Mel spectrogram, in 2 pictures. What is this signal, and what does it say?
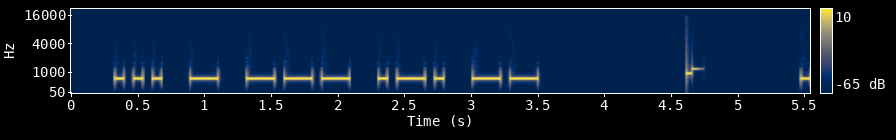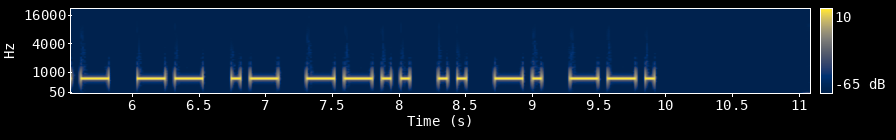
Morse code, heard as a keyed tone, about 17 wpm, 700 Hz. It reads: STORM AMAZING
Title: Sentences from Top 1500 Words - New Word Drill - 17wpm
